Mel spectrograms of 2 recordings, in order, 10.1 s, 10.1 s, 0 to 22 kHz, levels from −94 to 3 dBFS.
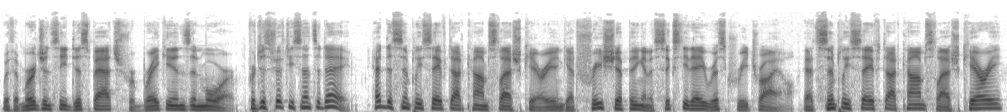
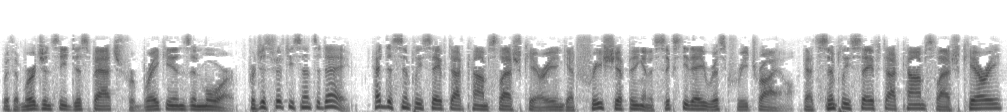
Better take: first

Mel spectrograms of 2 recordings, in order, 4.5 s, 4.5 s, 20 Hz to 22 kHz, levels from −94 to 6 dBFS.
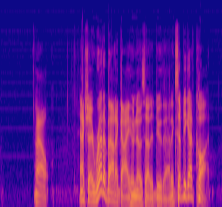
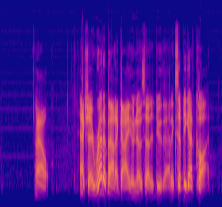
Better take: first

